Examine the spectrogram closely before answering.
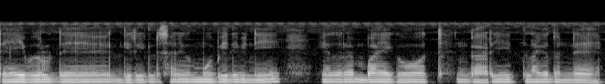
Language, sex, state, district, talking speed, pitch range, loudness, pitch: Chakma, male, Tripura, Unakoti, 110 wpm, 105-110 Hz, -16 LUFS, 105 Hz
